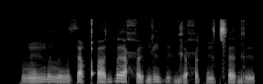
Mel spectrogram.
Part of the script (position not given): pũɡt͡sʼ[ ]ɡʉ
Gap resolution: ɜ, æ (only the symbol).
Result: ɜ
